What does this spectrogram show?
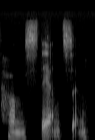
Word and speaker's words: Hansteensen: english so and then my family name is hans stanson okay quite long and complicated but quite simple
